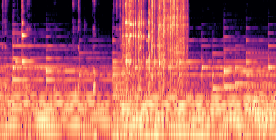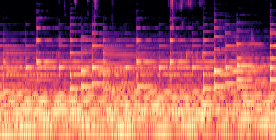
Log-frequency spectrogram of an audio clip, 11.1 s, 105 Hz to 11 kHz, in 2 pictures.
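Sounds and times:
ice cubes clinking into a glass: 0.0s - 0.6s, 2.3s - 3.8s
soft background music: 0.0s - 11.0s.

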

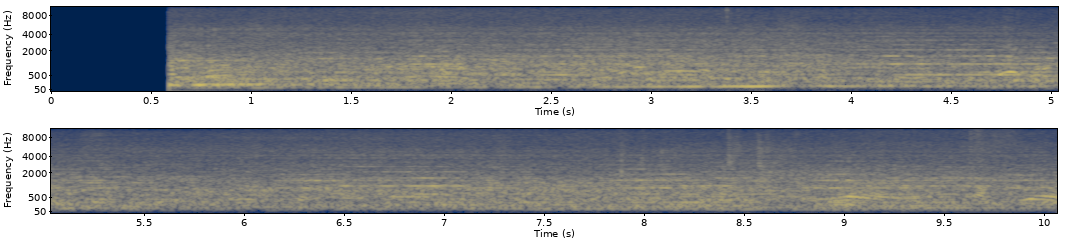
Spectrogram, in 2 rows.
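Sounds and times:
crowd noise: 0.6s - 10.0s
traffic: 0.6s - 10.0s.

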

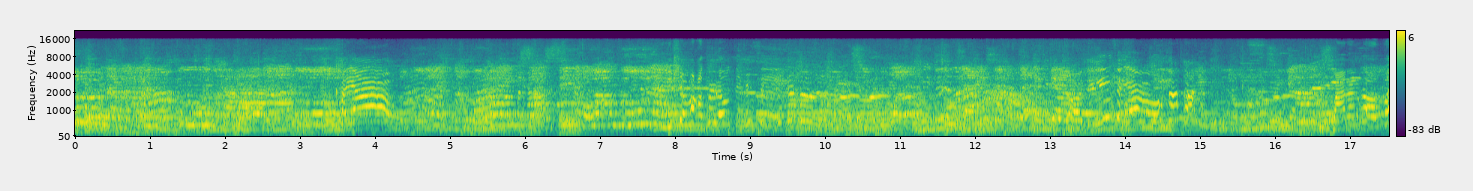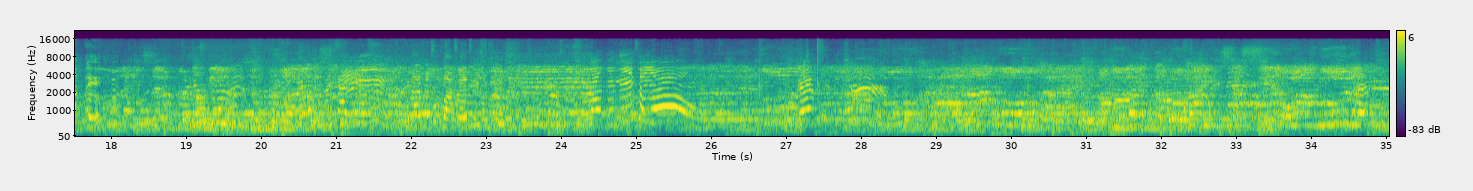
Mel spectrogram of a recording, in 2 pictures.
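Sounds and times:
children chattering and calling: 0.0s - 35.0s
children's dance music: 0.0s - 35.0s.

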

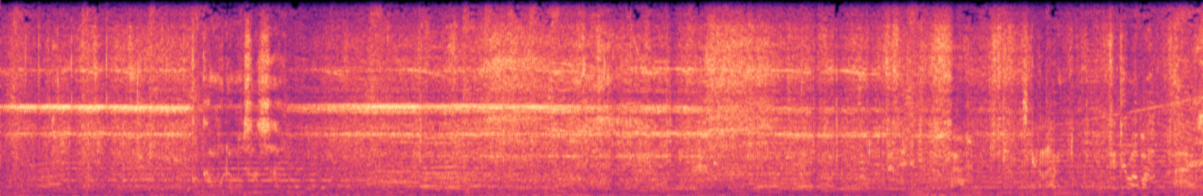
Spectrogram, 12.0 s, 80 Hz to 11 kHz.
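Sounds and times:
deep low rumble: 0.0s - 12.0s
sustained music tones: 0.0s - 12.0s.

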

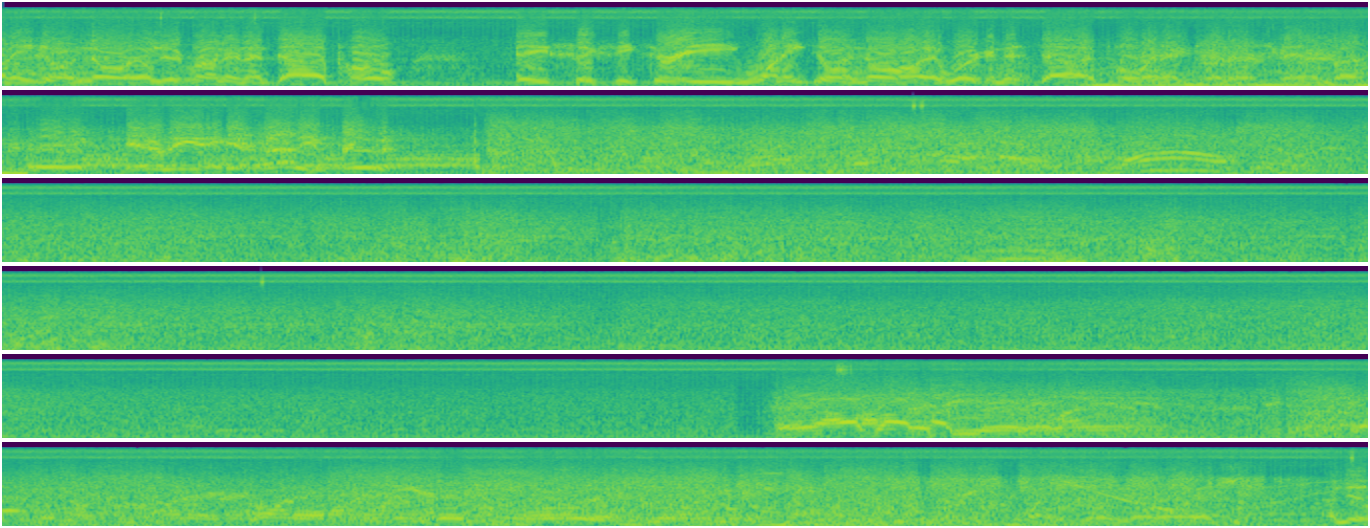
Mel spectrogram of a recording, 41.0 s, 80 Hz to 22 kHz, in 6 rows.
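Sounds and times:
garbled distant radio voices: 0.0s - 40.9s
radio static hiss: 0.0s - 40.9s.

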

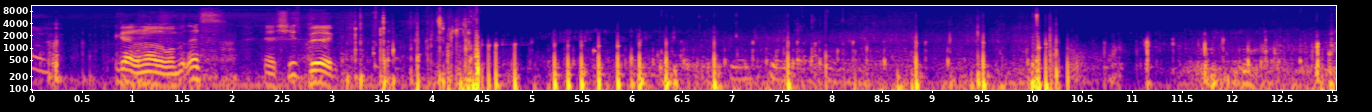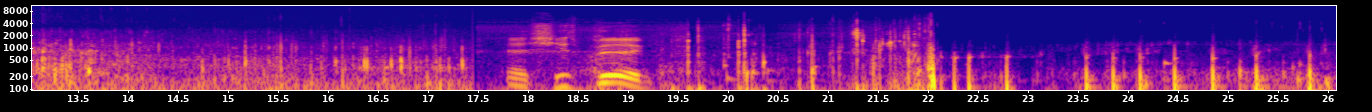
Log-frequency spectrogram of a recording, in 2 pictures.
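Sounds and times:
muffled underwater sound: 1.8s - 20.6s.

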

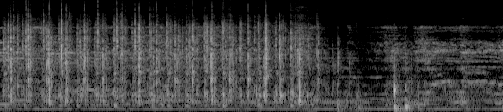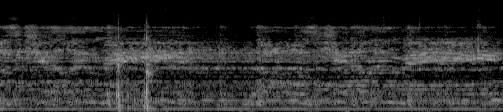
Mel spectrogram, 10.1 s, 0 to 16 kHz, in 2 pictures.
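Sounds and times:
plastic box shaken with rattling pieces: 0.0s - 3.4s.

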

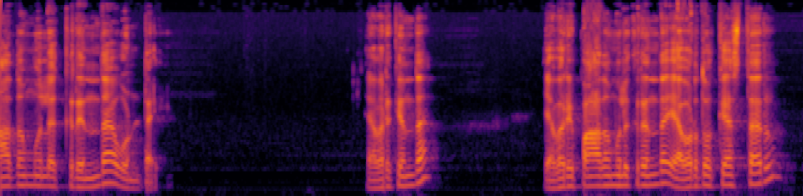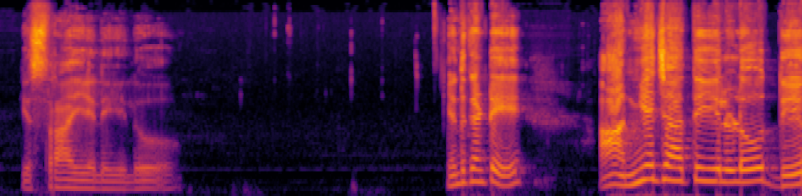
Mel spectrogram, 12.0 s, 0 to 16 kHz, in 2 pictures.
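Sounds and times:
man preaching: 0.0s - 1.2s, 4.1s - 7.4s, 9.3s - 12.0s
faint steady hum: 0.0s - 12.0s
faint small clicks: 7.8s - 9.4s.

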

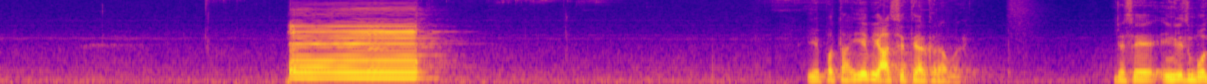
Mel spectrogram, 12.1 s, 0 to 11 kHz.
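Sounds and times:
bagpipe held reed note: 2.9s - 4.9s.

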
